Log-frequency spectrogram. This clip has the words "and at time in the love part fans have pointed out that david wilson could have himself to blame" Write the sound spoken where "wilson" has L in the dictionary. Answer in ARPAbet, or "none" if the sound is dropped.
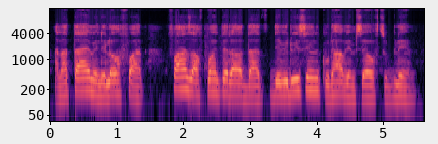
none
